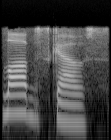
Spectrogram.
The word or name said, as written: lobscouse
